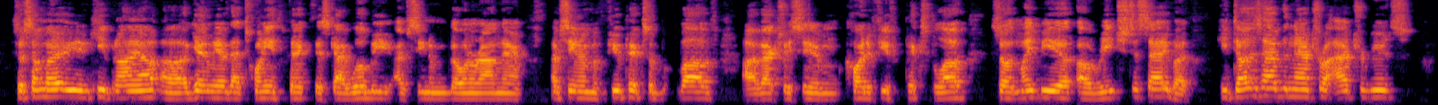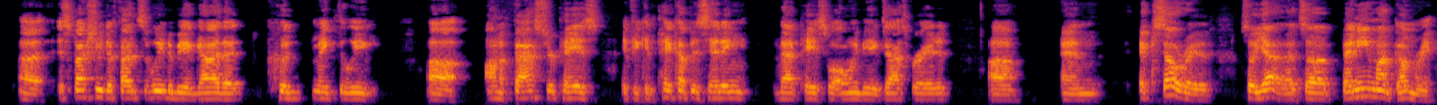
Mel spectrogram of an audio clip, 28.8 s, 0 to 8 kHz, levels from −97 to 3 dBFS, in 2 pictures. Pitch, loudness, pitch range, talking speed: 135 Hz, -22 LUFS, 125-150 Hz, 200 wpm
